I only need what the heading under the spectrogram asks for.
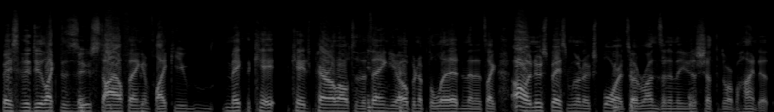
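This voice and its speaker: A man acting as game master, narrating a tabletop game casually and haltingly as he improvises. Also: fairly low pitch, steady tone, clean tone, no echo, poor audio. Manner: halting, conversational.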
